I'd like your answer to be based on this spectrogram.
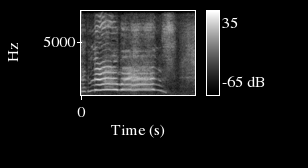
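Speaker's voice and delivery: very high shrill screaming cry, "my" drawn out. Narrator acting out the stunned character collapsing to the floor, screaming. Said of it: "holding his hands like this and going".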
